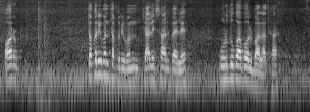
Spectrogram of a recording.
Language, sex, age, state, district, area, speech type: Urdu, male, 60+, Uttar Pradesh, Muzaffarnagar, urban, spontaneous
